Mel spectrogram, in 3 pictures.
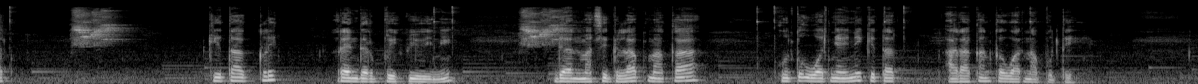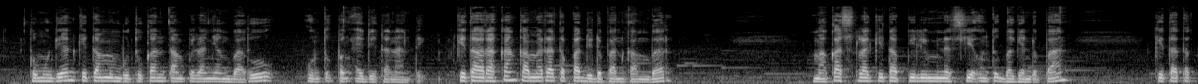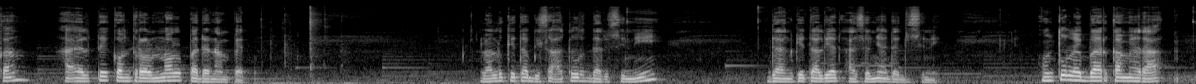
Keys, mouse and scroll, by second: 0.0 click, 4.4 click, 7.6 click, 9.0 click, 13.8-15.5 drag, 22.1 click, 27.1 ctrl+alt+KP_0, 30.3-31.6 drag.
